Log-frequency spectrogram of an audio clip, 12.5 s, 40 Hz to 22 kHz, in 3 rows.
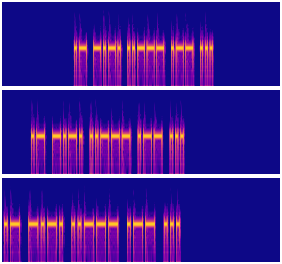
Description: Morse code, heard as a keyed tone, about 28 wpm, 700 Hz. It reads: AC2WS AC2WS AC2WS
